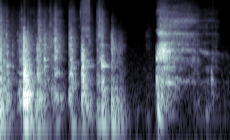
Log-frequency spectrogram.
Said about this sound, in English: It's okay. It's okay, baby. My daughter just knocked over. It's okay. It's okay. Yeah. It's okay. They're all good. Plastic, baby. It's okay. They're not glass.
